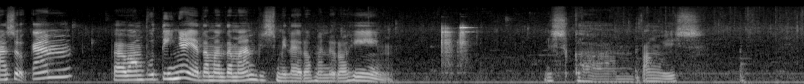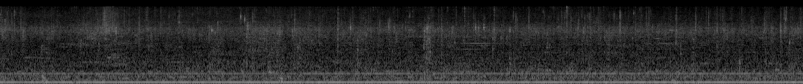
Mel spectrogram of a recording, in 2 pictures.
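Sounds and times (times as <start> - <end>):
vegetables sizzling in hot oil: 0.0 - 16.0
spatula tapping: 6.2 - 6.6, 7.3 - 7.8.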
